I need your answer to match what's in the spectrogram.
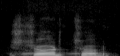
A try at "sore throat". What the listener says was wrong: It is sore throat, saw, not sha. Remember we practiced.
